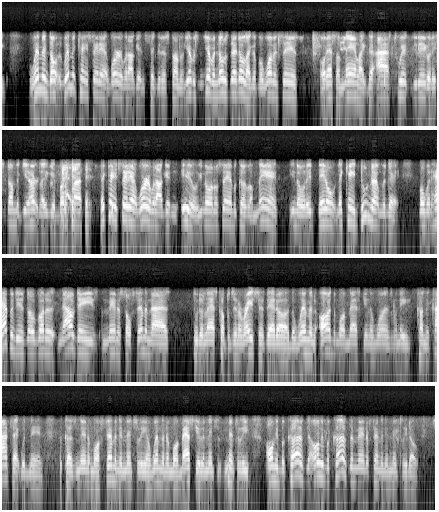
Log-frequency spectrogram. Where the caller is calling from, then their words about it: Georgia, United States; I'm calling from Georgia.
